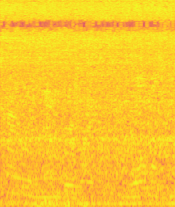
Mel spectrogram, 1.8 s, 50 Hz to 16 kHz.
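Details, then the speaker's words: 2003 Nissan Xterra 4x4 idling after fuel injector work to fix a misfire: low even idle rumble, no stumble, no exhaust pop, engine no longer shaking where before it vibrated violently; normal idle after repair. "I don't hear the misfire. Look at this. Yeah, dude. She's like not shaking at all anymore."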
